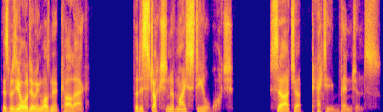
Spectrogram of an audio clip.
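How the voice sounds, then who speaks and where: A scheming tyrant lord from a fantasy video game, silver-tongued and smug. His pitch swoops dramatically as he savours each word at an unhurried pace. The delivery is pompous and menacing, recorded very dry and close. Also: very animated, darkish tone, dry recording. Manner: pompous, silky, menacing, theatrically emphatic.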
